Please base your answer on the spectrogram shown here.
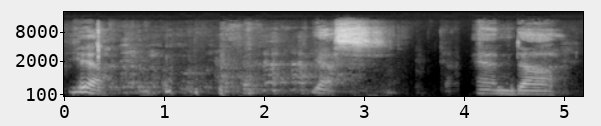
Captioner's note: laugh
